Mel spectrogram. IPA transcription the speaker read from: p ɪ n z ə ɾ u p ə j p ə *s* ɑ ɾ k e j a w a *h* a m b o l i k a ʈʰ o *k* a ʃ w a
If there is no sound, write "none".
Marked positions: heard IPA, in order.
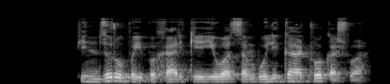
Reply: x, s, k

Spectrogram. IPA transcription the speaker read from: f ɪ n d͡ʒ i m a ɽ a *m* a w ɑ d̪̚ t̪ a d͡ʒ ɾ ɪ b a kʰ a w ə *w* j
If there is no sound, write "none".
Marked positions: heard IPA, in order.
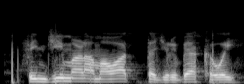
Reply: m, none

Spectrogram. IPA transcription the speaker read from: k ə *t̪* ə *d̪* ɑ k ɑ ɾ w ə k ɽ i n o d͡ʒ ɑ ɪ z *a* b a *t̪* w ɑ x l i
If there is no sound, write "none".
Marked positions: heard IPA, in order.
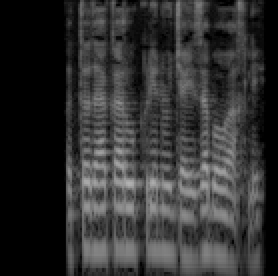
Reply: t̪, d̪, a, none

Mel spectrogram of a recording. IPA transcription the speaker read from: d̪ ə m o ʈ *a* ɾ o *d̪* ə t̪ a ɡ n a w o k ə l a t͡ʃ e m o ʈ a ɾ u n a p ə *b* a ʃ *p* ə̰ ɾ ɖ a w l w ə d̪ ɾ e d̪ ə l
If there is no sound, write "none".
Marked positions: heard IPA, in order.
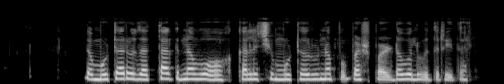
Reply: a, d̪, b, p

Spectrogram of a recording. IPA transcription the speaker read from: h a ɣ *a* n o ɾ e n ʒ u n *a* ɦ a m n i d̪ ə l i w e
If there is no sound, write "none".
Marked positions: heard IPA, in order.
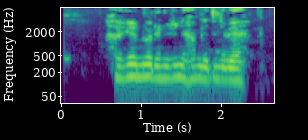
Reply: e, e

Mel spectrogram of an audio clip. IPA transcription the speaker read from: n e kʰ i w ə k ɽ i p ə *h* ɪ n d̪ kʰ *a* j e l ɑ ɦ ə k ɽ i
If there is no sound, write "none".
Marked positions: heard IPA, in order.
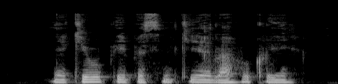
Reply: s, e

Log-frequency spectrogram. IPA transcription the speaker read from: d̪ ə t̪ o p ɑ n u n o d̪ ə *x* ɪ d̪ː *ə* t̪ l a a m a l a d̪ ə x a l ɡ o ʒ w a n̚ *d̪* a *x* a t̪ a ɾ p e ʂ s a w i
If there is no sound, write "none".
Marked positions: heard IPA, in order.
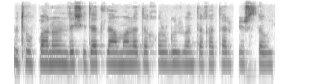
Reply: ʃ, a, t̪, x

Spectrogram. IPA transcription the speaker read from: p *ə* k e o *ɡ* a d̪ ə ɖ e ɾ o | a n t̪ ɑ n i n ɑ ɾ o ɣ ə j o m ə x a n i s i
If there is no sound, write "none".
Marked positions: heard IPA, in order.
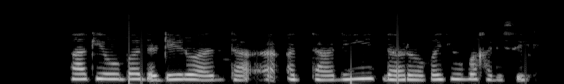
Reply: ɑ, b

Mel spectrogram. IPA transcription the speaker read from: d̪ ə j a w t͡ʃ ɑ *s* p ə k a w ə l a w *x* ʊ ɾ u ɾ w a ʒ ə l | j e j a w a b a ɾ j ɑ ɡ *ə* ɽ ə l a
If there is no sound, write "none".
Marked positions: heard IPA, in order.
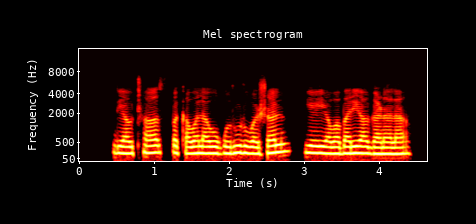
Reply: s, ɣ, a

